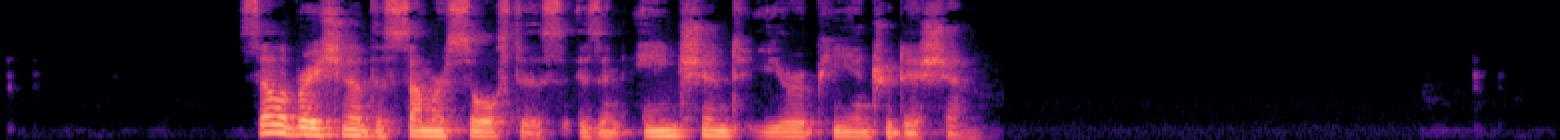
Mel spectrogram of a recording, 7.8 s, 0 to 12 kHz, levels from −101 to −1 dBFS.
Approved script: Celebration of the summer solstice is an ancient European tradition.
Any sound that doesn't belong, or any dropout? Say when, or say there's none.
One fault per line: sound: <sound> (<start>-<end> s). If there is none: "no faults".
no faults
